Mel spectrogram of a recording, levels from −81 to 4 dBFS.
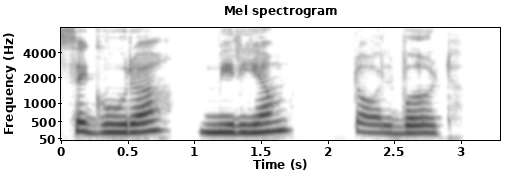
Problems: background sounds at intervals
